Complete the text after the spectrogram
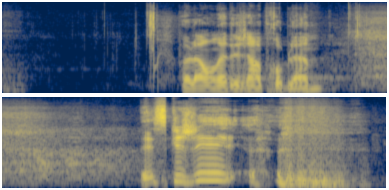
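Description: A man speaks with animation into a microphone, heard through loudspeakers in a large room.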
